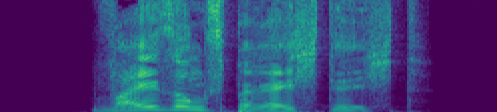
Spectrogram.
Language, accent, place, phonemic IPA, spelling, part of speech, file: German, Germany, Berlin, /ˈvaɪ̯zʊŋsbəˌʁɛçtɪçt/, weisungsberechtigt, adjective, De-weisungsberechtigt.ogg
- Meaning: authorised to instruct or to act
